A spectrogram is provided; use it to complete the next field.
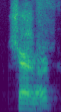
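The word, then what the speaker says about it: Scherff: Scherf. I pronounced it wrong. I knew it.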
